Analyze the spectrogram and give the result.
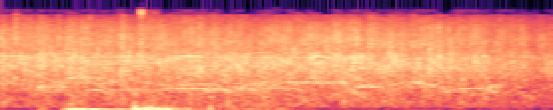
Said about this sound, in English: Let me give you an applause, Holy Grail.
